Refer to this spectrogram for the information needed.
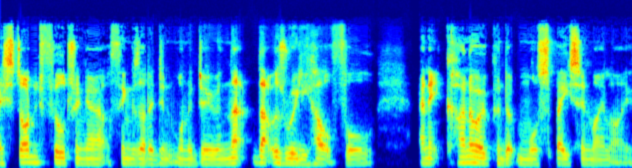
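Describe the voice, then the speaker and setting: This man has an unremarkable speaking voice, pitched in the medium range. He talks at a fairly quick pace with fairly even intonation. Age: 30s. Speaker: life coach. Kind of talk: casual chat.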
